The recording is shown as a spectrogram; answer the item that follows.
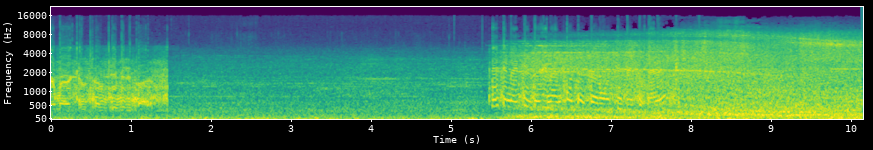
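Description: American Airlines Airbus A321 jet airliner on final approach, flying low overhead. Its engine noise comes in suddenly about halfway through, loud and steady, with a high whine over it.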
